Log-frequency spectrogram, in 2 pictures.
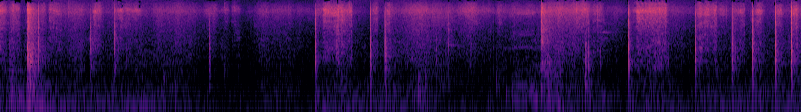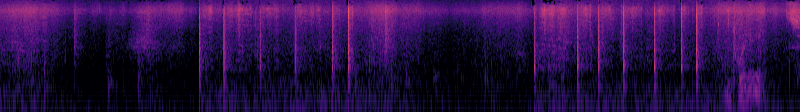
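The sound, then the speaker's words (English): Pen or marker strokes as a feedback control loop diagram is drawn: scratchy, rubbing strokes in repeated bursts separated by short pauses, over a steady low background. “feedback control loop. Which I'll draw for completeness.”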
